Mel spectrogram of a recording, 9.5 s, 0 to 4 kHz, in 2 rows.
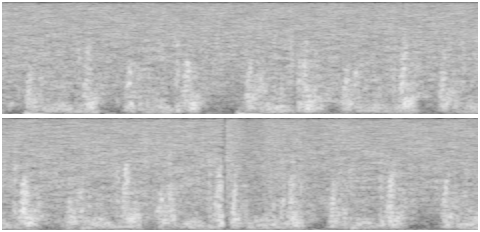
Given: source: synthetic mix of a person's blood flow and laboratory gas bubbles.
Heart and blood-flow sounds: Doppler ultrasound of blood flow; precordium
1.42-1.50 s: bubbles
6.41-6.50 s: bubbles
7.22-7.71 s: bubbles
From the record:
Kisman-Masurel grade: 121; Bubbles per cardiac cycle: 1 to 2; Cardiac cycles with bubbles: 10 to 50%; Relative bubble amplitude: barely perceptible (0.100 to 0.250); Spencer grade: 2 (many but less than half of the cardiac periods contain bubble signals, singularly or in groups); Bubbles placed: only in the low amplitude regions of the cardiac cycle

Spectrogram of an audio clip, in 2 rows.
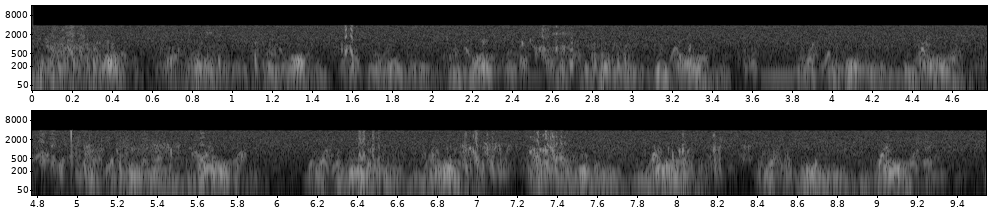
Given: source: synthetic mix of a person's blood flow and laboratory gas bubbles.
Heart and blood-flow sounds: Doppler ultrasound of blood flow; precordium
0.00-0.44 s: bubbles
0.64-1.00 s: bubbles
1.09-1.24 s: bubbles
1.51-1.64 s: bubbles
2.23-3.02 s: bubbles
3.20-3.37 s: bubbles
3.54-3.64 s: bubbles
4.00-4.05 s: bubbles
4.42-4.49 s: bubbles
4.75-5.12 s: bubbles
5.18-5.71 s: bubbles
5.79-5.88 s: bubbles
6.33-6.65 s: bubbles
6.78-7.63 s: bubbles
7.85-8.39 s: bubbles
8.54-8.73 s: bubbles
9.22-9.36 s: bubbles
9.53-9.55 s: bubbles
From the record:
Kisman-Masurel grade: 242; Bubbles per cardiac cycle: several, 3 to 8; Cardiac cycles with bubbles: 100%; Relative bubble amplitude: moderate (0.250 to 0.450); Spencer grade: 3 (all of the cardiac periods contain showers or single bubble signals, but not dominating or overriding the cardiac motion signals); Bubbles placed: anywhere in the cardiac cycle

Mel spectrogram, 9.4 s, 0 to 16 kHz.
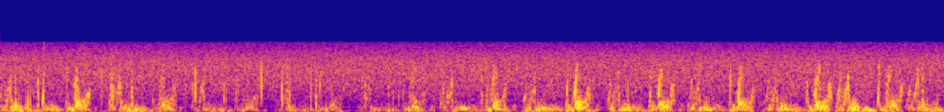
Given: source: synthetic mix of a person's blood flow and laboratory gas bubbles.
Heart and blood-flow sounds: Doppler ultrasound of blood flow; precordium
0.80-0.88 s: bubbles
From the record:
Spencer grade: 1 (occasional bubble signal discernible with the cardiac motion signal, with majority of cardiac periods free of bubbles); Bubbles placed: only in the low amplitude regions of the cardiac cycle

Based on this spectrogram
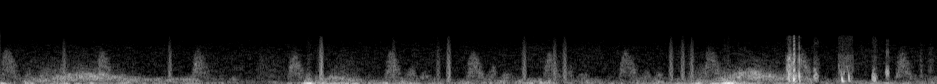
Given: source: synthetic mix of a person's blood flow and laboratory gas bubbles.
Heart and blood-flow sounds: Doppler ultrasound of blood flow; subclavian vein
7.85-8.03 s: bubbles
8.12-8.20 s: bubbles
8.38-8.54 s: bubbles
8.71-8.79 s: bubbles
8.85-8.90 s: bubbles
From the record:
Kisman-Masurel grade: 213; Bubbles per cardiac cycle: several, 3 to 8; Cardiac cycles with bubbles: 1 to 10%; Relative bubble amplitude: loud (0.450 to 0.775); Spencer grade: 1 (occasional bubble signal discernible with the cardiac motion signal, with majority of cardiac periods free of bubbles); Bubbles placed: anywhere in the cardiac cycle

